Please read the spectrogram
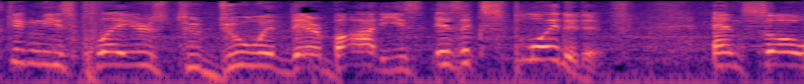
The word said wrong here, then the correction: exploitative: okay, first of all, the word, Mr. Kellerman, is exploitative. Learn the emphasis and the accent on the right syllable.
